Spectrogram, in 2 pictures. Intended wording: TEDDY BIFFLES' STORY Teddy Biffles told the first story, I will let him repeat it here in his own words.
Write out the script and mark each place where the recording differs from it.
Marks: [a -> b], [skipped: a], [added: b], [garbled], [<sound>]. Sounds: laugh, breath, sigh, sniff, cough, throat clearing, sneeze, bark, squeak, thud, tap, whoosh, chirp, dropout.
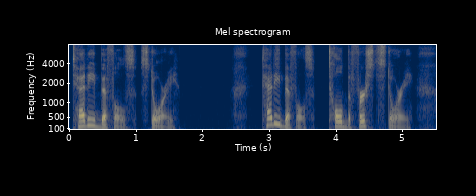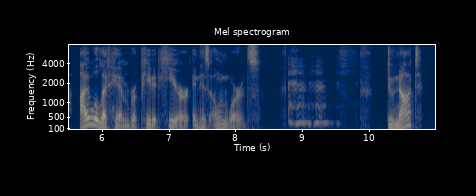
TEDDY BIFFLES' STORY Teddy Biffles told the first story, I will let him repeat it here in his own words. [sigh] [added: Do not]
